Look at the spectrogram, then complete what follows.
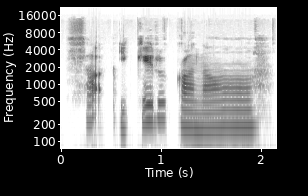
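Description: A woman's voice: lowish voice, takes it slowly, mellow, dull audio. A woman chatting casually as a live-stream host, greeting listeners from inside a car.

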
